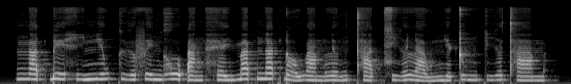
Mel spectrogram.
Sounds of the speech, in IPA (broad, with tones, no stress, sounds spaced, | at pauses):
ŋ a˨˩ t̚ ɓ e˨˩ h i˨˩˨ ɲ e˧˥ w k ɨ˨˩˨ ə̯ f e˨˩ ŋ ɣ o˧ ʔ a˨˩˨ ŋ h ɛ˨˩ j m a˦˥ k̚ n a˦˥ k̚ ɗ ɔ˨˩˨ w a˨˩ m l ə˨˩˦ ŋ t̪ʰ a˨˩ t̚ s i˨˩˦ ə̯ l a˨˩˨ w ɲ e˨˩ ʈ u˧ ŋ k i˧˥ ə̯ t̪ʰ a˧ m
